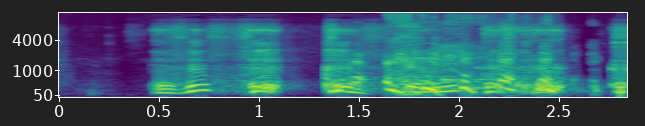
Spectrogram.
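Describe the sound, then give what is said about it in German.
An awkward cough with a throaty, voiced edge: a short burst, a brief pause, then a longer stretch of hemming and clearing. “kurzes betretenes Husten.”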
